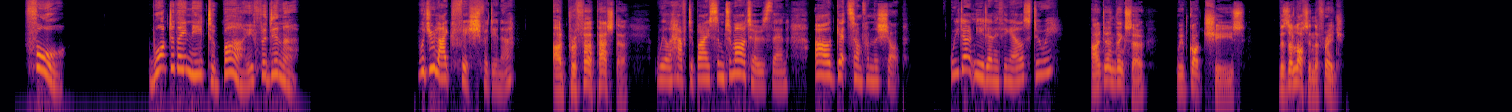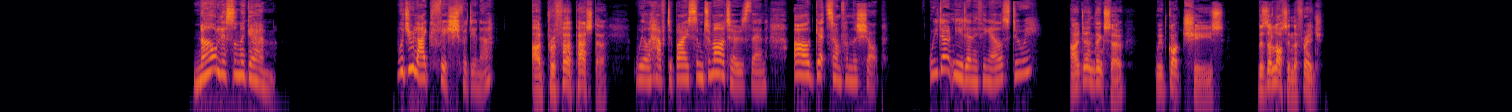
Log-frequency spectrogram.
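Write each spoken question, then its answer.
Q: What do they need to buy for dinner?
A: tomatoes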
